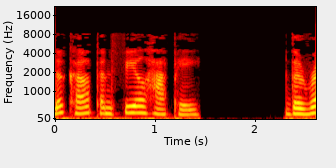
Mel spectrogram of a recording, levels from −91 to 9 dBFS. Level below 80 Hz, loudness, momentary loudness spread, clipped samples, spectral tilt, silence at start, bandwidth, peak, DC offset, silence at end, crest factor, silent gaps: -44 dBFS; -23 LUFS; 9 LU; under 0.1%; -6.5 dB/octave; 0 s; 8.6 kHz; -4 dBFS; under 0.1%; 0 s; 18 dB; none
